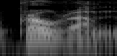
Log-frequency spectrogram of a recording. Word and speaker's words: program: Chữ Program đánh vần P-R-O-G-R-A-M có hai cách đọc. Có thể đọc Program hay là Program.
